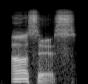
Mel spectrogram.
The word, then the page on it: arsis: British English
